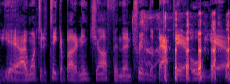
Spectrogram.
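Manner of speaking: very loud, high, huge shouted hype voice. Picturing everyday activities done in the voice of Randy Savage. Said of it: "done in the voice of like Randy Savage".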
